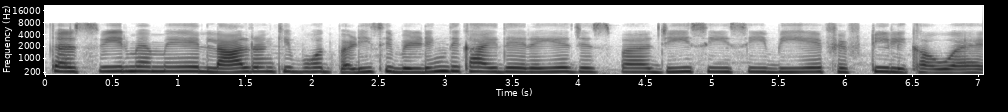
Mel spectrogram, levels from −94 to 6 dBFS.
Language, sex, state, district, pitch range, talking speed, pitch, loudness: Hindi, female, Chandigarh, Chandigarh, 220-245 Hz, 180 wpm, 230 Hz, -16 LUFS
